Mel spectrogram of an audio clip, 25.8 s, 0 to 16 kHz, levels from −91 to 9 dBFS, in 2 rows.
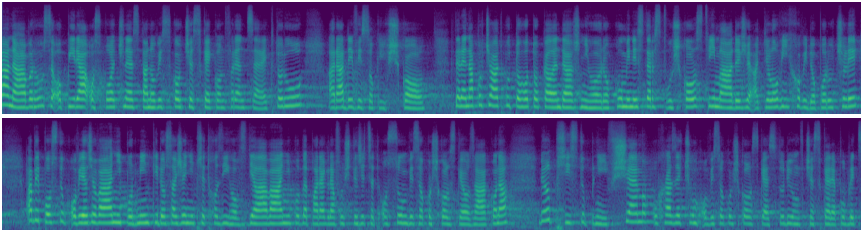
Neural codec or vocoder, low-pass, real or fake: autoencoder, 48 kHz, 32 numbers a frame, DAC-VAE, trained on Japanese speech; 14.4 kHz; fake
